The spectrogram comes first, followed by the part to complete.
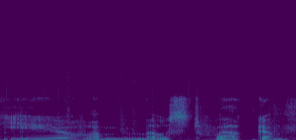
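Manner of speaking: put-on very slow, soft, rickety old voice. The game master voices the shopkeeper after a customer pays, rickety old dragonborn voice. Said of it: "You see sitting behind the counter a rickety old dragonborn sitting there. / And then you hear a scraping as a bottle goes flying into her hand. ... You see her reach down and pull out like a carpet b".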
